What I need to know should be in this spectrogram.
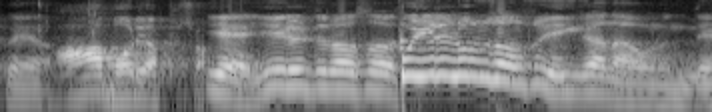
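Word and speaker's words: Højlund: 예를 들어서 호일룬 선수 얘기가 나오는데 네. 라스문 호일룬 아마 발음이 호일룬이 맞을 거예요.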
